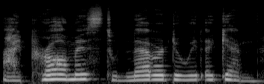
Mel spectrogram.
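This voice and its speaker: A woman's voice: mid-range voice, measured pace, darkish tone, lightly acted. Woman playing an earnest, kind teenage boy wizard. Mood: soft, apologetic.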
